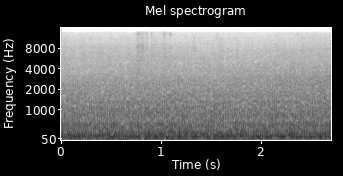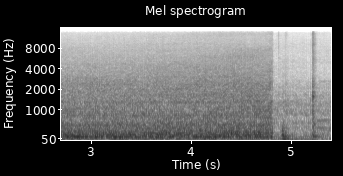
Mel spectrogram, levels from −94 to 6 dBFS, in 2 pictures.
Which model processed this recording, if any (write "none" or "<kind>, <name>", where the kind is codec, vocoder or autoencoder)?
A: vocoder, BigVGAN v2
